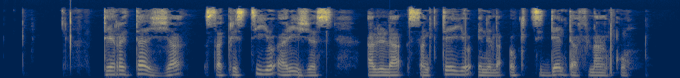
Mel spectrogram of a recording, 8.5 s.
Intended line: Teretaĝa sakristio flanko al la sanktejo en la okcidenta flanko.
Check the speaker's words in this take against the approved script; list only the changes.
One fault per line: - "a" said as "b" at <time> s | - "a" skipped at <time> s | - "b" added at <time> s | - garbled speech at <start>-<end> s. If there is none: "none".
- "flanko" said as "aliĝas" at 3.6 s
